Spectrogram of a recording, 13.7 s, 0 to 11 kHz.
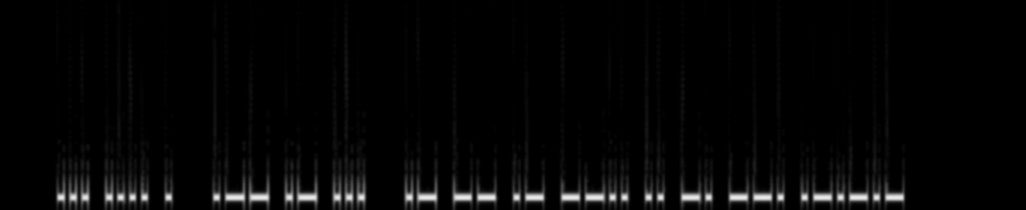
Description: Morse code, heard as a keyed tone, about 15 wpm, 700 Hz. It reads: SHE WAS AMAZING.
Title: Sentences from Top 1500 Words 15wpm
